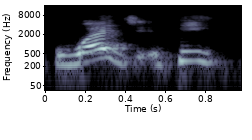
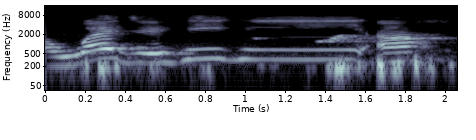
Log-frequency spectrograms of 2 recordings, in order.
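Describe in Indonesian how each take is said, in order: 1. Kata ini berakhir pendek, tanpa vokal yang dipanjangkan. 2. Vokal akhirnya dibaca panjang. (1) "Kalau nak berhenti eh, ... bunyi huruf ha ni kita matikan saja, tak perlu panjangkan" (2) "Kalau nak sambung, kita kena baca panjang dekat sini sebanyak empat harokat"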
